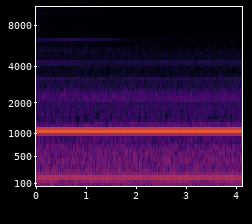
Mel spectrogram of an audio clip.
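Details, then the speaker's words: RCI 2995 radio with amp section on, RF power down, 1 kHz tone injected and mic gain turned almost fully down; steady tone with low hum and no more DC transformer rattle, showing the rattle came from overmodulation. "Okay, now you hear that the modulation is not making the DC transformer rattle, right? Okay, you don't hear that vibration no more coming out the amp section, right?"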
